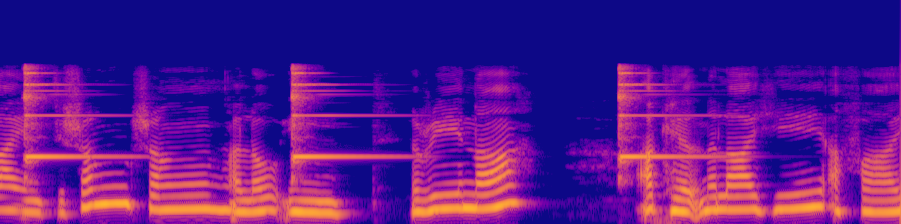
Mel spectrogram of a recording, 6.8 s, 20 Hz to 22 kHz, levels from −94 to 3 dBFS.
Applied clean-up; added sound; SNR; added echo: classical method log-MMSE.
